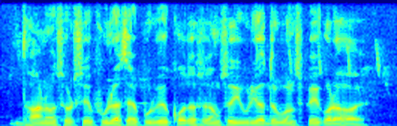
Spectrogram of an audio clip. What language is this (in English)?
Bangla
